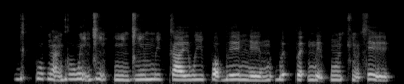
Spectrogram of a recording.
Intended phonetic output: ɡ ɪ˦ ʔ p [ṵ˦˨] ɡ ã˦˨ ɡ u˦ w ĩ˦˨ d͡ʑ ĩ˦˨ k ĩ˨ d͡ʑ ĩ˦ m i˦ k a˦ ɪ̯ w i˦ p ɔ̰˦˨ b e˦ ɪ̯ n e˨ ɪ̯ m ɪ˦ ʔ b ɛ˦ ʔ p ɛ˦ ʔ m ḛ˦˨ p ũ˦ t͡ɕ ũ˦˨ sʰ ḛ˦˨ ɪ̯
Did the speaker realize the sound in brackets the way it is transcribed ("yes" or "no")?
no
